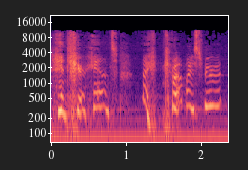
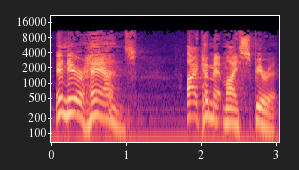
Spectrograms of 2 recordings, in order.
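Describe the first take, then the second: First: The phrase is said quietly and weakly. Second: The phrase is said loudly and strongly. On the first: "he doesn't say" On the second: "He says it loud"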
